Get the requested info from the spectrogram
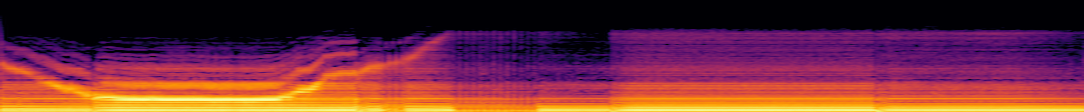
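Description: Eurorack modular synthesizer playing a buzzy, distorted low drone. Over it a tone glides down in pitch, holds about a second, then sweeps back up high before cutting out, and the drone's texture changes abruptly twice later on.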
